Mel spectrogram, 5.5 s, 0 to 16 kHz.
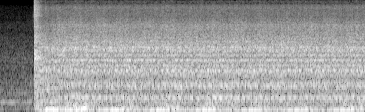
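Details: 1969 Ford Mustang 302 small-block, first start after restoration: starter churns steadily about four beats a second with no catch; cranks but won't start.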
